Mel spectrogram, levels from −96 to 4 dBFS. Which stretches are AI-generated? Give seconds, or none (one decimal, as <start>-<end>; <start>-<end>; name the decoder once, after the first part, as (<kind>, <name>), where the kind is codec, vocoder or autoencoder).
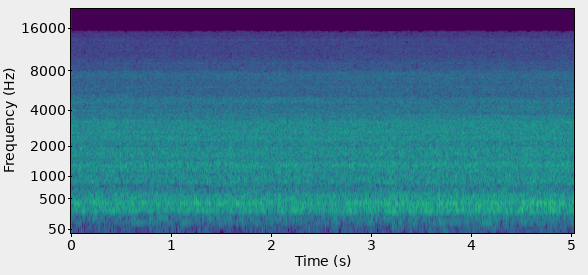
0.4-2.0 (vocoder, BigVGAN v2); 2.9-5.0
